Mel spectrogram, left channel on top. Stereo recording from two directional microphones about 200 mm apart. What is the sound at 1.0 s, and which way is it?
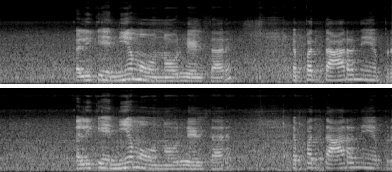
A woman's voice, 40° left (ahead or behind).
